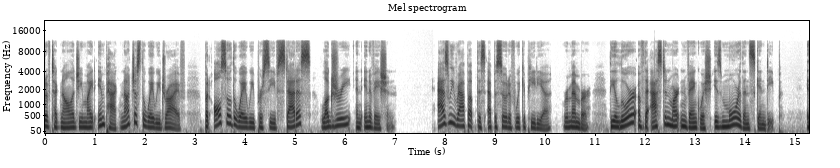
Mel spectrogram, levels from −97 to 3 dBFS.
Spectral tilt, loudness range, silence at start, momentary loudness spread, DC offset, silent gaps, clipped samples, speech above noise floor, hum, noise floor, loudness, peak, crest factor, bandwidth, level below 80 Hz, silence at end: -4.5 dB/octave; 3 LU; 0 s; 7 LU; under 0.1%; none; under 0.1%; 59 dB; none; -77 dBFS; -17 LUFS; 0 dBFS; 18 dB; 12 kHz; -46 dBFS; 0 s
